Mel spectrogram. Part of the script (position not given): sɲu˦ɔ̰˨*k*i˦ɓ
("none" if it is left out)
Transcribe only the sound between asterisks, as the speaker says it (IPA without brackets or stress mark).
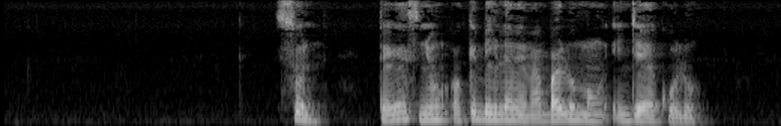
k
